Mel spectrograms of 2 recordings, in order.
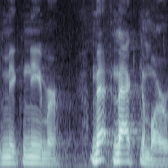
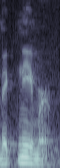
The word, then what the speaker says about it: McNamara: So, Richard McNamara, or if you're from the East, McNemer, from what I understand, the British or English pronunciation is McNamara rather, and the American pronunciation is often McNemer, but at least that's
